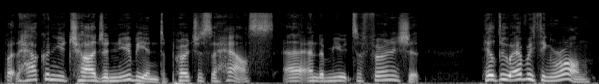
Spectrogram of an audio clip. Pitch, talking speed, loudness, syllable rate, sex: 170 Hz, 210 wpm, -19 LUFS, 6.0 syllables/s, male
